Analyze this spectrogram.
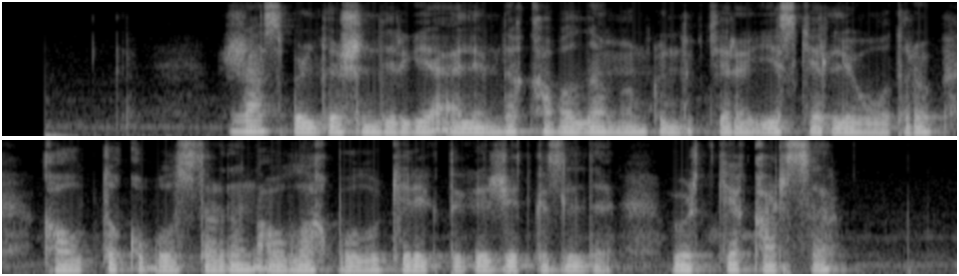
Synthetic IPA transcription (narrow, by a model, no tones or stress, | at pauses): ʒɑsbʏld̪ɪʃɪnd̪e̞ɾɡʲe̞̰ʔæ̰le̞md̪ɪqʰɑbəlˠd̪ɑmʏmkʲɪnd̪ɪkt̪e̞ɾɪje̞skʲe̞ɾle̞wo̞t̪əɾəp̚qʰɑwəpt̪əqʰʊbəlˠəst̪ɑɾd̪ɑnɑ̰wlˠɑqbo̞lˠukʲʰe̞ɾe̞kt̪ɪɡʲɪʒe̞t̪kʲɪzɪld̪ɪwɵɾt̪kʲe̞qʰɑɾsə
